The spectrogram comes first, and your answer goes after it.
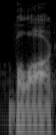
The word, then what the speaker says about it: Bullock: That's how he says to say his name, Kalen Bullock.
